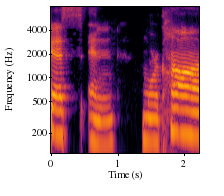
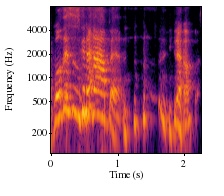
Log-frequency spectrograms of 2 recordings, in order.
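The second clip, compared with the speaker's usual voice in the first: laughing; 10 semitones higher than usual. Retold or imitated. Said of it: "It was kinda like".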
